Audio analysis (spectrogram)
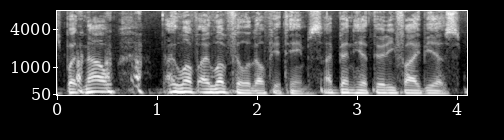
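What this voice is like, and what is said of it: Boston accent. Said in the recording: “as you can tell from my accent, I'm not from Pennsylvania ... I grew up outside of Boston.”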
